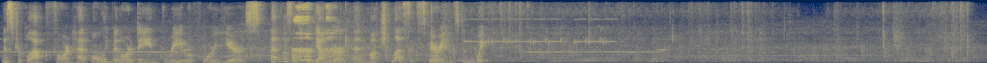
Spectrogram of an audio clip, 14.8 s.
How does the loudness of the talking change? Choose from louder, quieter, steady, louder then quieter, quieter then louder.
steady.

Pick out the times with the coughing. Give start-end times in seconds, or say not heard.
4.3-5.3.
